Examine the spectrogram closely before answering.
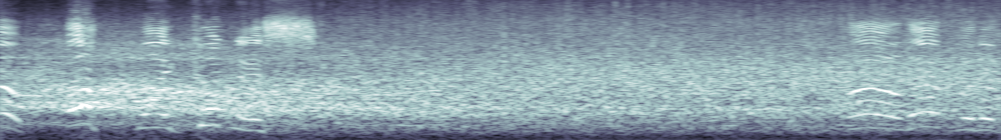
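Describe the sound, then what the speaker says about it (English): Football crowd in a stadium applauding and cheering after a spectacular goal, a broad steady wash of clapping and voices at moderate distance throughout, with commentary voices over it. "The crowd everywhere are applauding the quick thinking of Chris Jones."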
